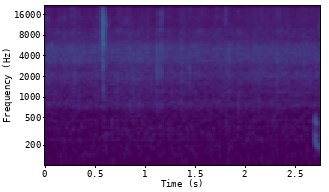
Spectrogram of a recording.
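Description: Ground turkey browning in a pan for turkey chili, a steady broadband sizzle running throughout with a couple of brief clinks or stirs, close and moderately loud, no talking.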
